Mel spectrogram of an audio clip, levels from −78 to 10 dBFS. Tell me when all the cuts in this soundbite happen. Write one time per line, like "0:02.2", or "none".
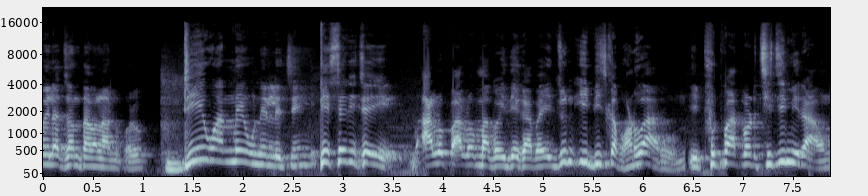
0:01.1
0:02.7
0:06.3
